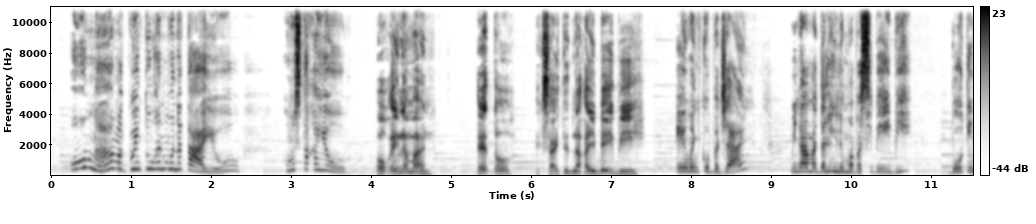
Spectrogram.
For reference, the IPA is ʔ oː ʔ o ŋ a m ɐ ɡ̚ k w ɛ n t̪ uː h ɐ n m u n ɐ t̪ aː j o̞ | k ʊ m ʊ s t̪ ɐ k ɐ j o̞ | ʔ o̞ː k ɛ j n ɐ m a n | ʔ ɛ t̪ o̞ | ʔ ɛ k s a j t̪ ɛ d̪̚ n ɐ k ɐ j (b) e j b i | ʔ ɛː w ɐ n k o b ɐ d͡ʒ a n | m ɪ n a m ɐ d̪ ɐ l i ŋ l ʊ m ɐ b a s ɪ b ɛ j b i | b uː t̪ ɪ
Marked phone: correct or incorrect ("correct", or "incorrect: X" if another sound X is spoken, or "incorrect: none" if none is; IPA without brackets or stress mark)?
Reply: correct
